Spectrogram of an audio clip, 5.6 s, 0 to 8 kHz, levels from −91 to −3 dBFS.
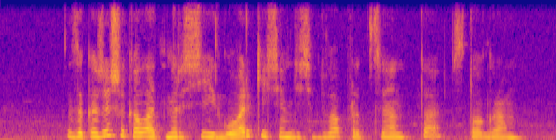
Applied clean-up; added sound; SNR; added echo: none; none; none; none.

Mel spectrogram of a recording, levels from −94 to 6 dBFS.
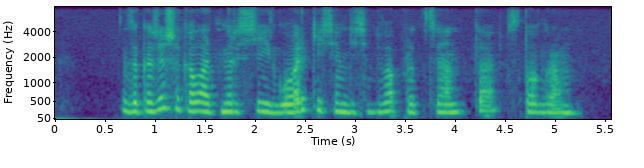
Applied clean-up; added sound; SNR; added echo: neural mask model Resemble Enhance denoiser.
